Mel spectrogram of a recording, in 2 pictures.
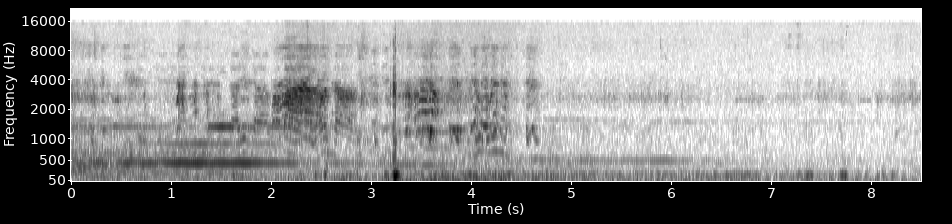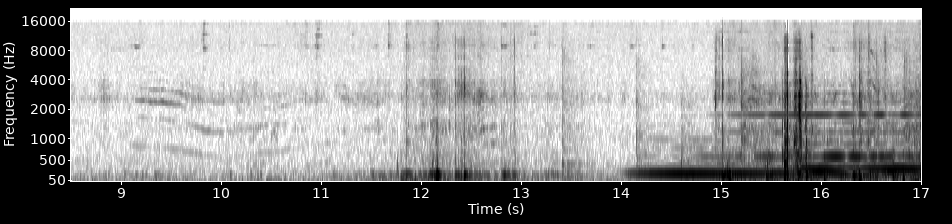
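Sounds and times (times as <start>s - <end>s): background music with percussive beats: 14.1s - 17.0s.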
